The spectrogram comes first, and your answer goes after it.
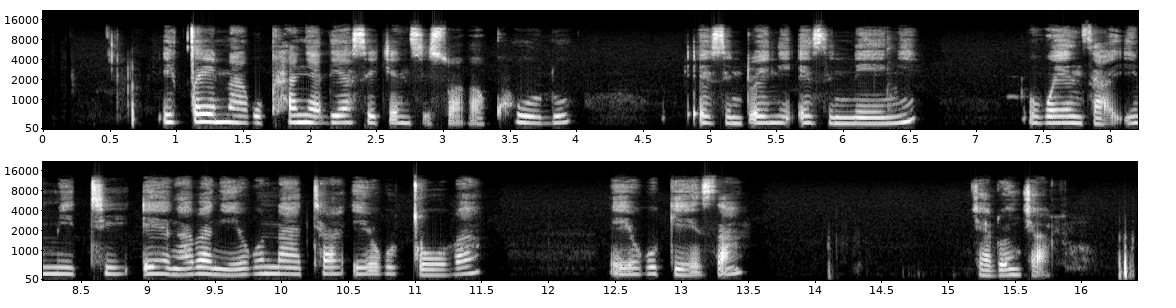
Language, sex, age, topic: North Ndebele, male, 36-49, health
